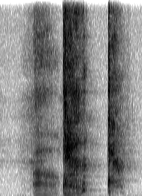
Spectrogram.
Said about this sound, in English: Oh, I'm still coughing.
